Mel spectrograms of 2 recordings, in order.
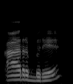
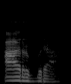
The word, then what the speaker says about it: arbre: No decimos arbre, sino que decimos arbra.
